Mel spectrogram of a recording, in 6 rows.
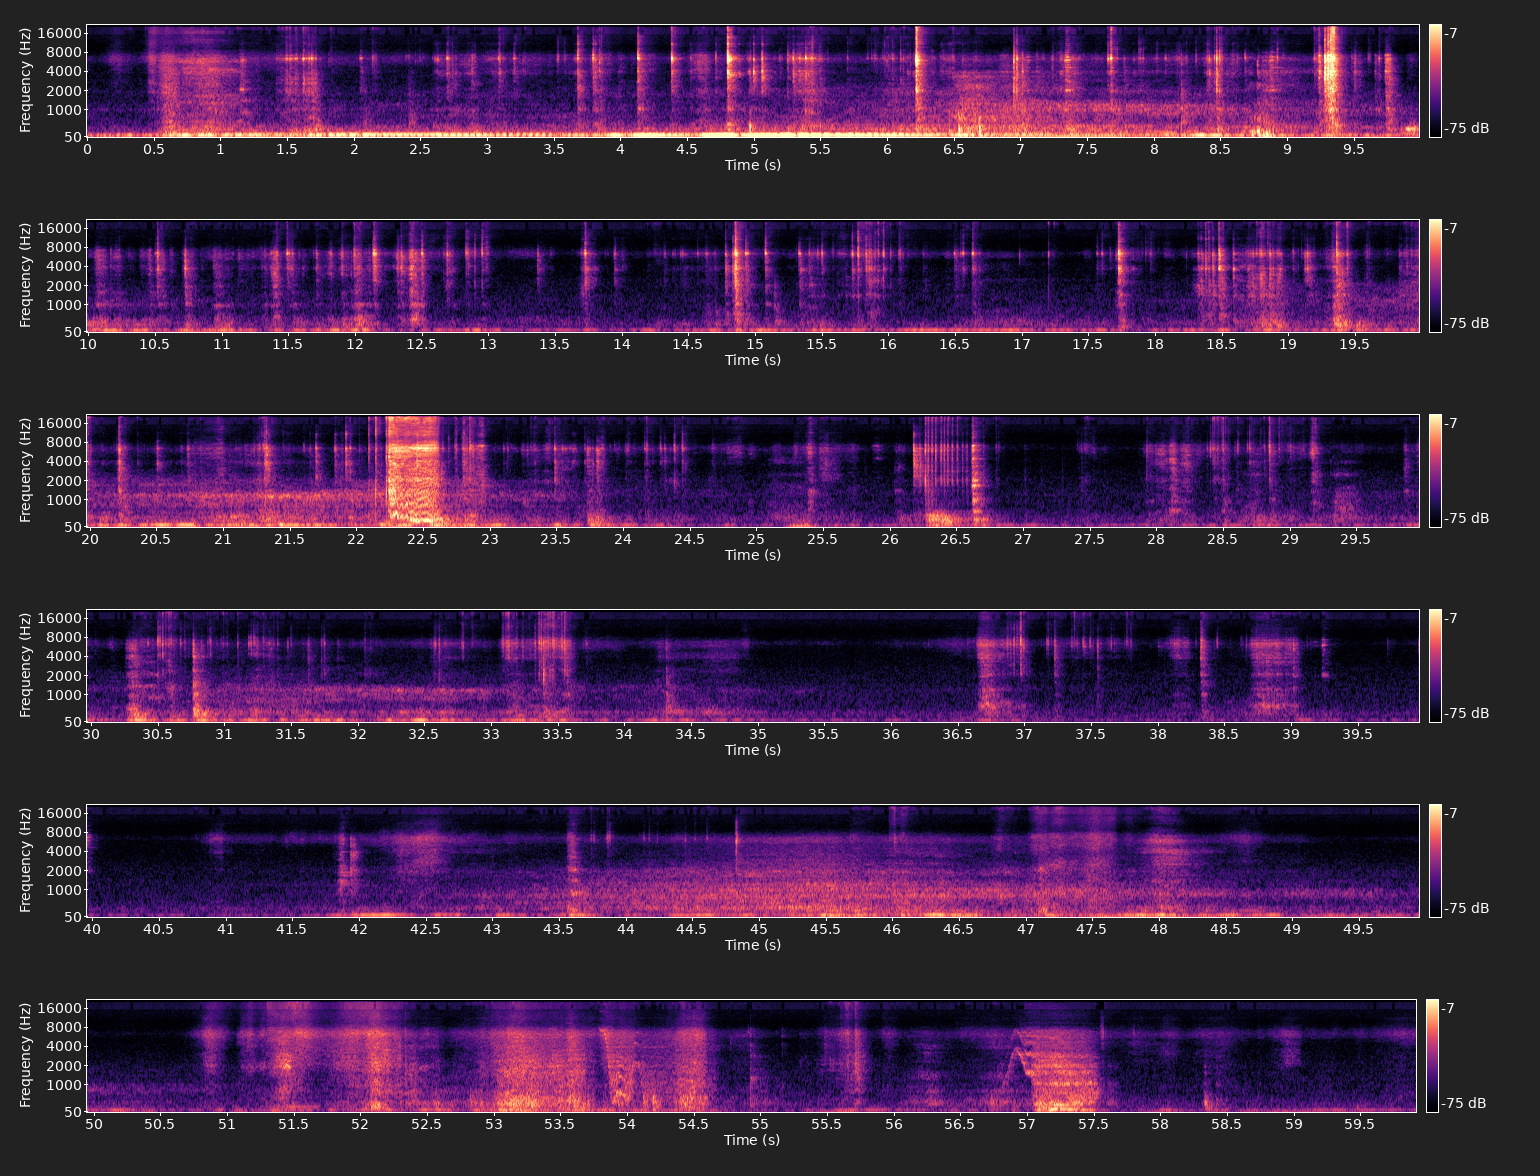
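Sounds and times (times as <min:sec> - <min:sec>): scrape: 0:00.2 - 0:01.8, 0:38.1 - 0:39.2, 0:42.0 - 0:48.8, 0:50.8 - 0:57.7
cables and plastic connectors rattling: 0:00.3 - 0:34.4.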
